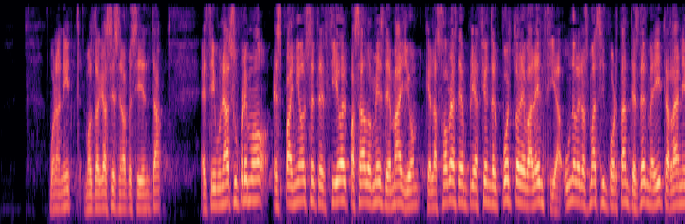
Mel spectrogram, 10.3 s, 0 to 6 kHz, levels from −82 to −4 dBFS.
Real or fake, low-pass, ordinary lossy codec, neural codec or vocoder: fake; 5.4 kHz; none; codec, 16 kHz, 4.8 kbps, FACodec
